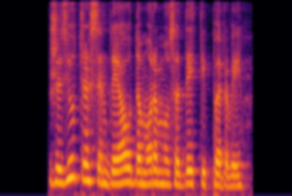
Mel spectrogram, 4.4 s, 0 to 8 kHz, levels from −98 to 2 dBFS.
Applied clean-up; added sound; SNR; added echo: none; none; none; none.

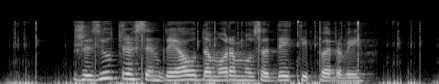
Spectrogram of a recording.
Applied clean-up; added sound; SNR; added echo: none; Mechanisms; 7 dB; none.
